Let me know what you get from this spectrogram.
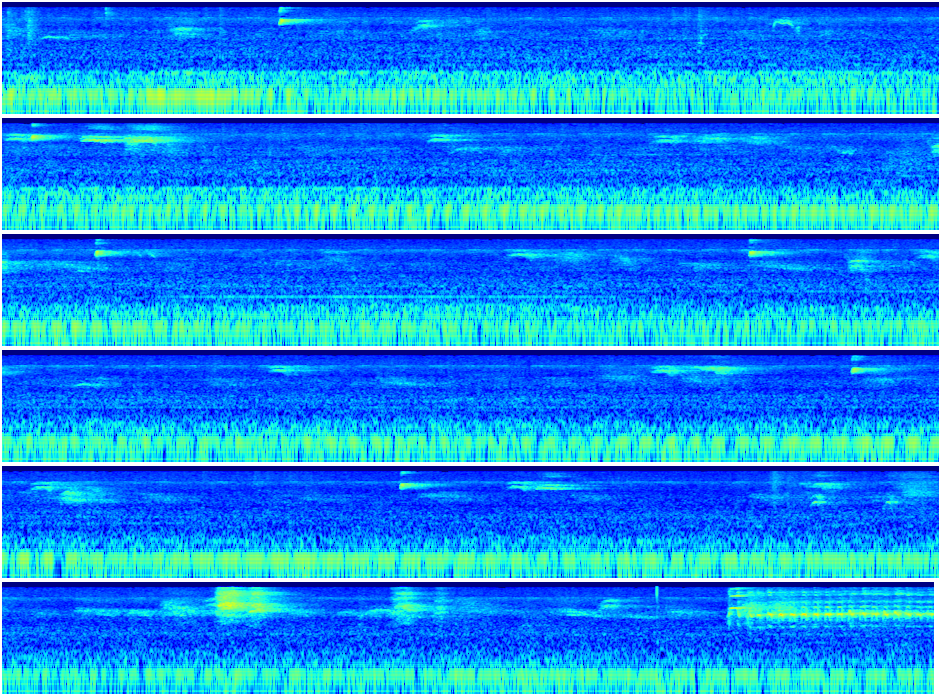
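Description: Birds calling: short, high chirps scattered throughout, with a louder call near the end, over a steady low hum.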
